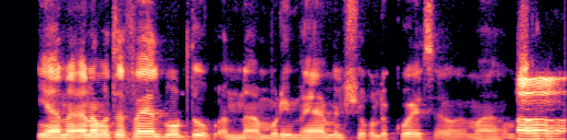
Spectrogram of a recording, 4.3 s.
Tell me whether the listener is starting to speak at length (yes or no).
yes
